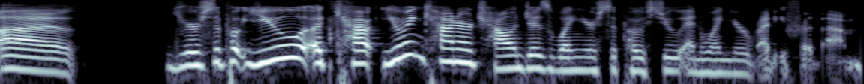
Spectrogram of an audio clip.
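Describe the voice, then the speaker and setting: With a Californian accent, a woman speaks in an animated tone at a moderate pace, the sound dry and close with no echo on a very clean recording with a silent background. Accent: General American (Californian). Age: 20s. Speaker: YouTube content creator. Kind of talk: casual chat.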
